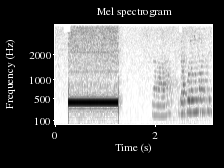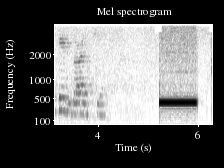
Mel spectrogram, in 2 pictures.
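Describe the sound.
Telephone ringback tone on an automated line during a call transfer: two long, steady, mid-pitched beeps about four seconds apart, with a short stretch of voice between them.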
